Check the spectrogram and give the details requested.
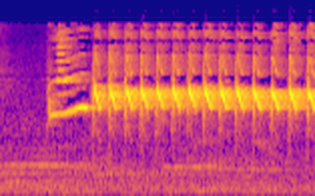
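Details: Sooty-headed bulbul singing actively, recorded as a master for training caged birds: a short upward-slurred whistle, then a quick, regular string of sharp chirps at a steady pitch, roughly three per second.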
